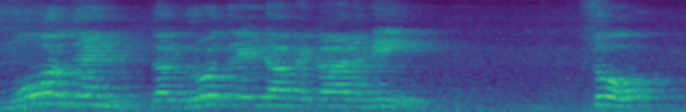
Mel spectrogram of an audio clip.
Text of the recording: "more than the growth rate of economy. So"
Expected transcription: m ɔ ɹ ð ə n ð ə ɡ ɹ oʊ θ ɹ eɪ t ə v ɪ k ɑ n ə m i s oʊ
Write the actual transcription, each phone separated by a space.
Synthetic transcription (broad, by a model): m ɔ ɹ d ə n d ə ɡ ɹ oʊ t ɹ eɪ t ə p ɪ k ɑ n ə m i s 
